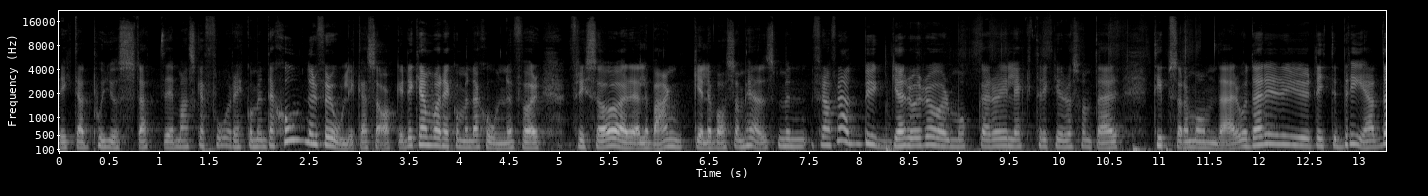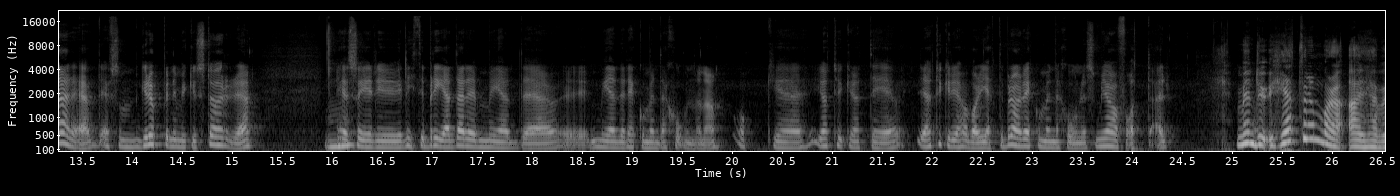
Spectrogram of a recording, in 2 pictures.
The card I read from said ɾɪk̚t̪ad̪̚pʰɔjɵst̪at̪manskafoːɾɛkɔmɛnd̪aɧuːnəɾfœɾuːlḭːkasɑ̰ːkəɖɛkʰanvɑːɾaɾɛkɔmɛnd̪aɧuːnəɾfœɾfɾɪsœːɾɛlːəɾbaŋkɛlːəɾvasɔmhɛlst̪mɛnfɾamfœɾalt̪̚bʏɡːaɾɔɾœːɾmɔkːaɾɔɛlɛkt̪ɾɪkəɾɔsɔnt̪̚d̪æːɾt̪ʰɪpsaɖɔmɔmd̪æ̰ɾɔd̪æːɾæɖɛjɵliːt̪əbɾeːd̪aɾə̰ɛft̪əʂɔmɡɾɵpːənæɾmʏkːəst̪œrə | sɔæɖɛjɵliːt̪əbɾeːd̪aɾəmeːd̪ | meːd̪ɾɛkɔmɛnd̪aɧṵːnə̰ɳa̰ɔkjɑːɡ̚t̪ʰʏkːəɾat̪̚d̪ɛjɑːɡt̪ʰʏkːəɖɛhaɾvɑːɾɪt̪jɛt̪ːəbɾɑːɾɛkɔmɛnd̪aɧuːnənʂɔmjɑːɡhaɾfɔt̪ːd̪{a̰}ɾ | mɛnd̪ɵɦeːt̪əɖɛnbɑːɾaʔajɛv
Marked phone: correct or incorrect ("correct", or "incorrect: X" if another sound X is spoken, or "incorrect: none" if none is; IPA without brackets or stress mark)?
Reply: incorrect: æ̰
